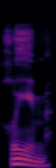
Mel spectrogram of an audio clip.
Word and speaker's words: Hlim: That's pronounced Hlim.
